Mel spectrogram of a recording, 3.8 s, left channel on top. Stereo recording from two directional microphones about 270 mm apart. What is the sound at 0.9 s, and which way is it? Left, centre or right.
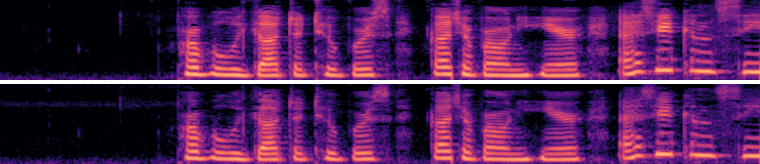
Speech, centre.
